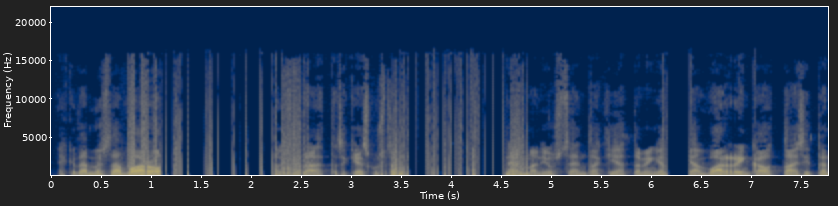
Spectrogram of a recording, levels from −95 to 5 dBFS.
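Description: Speech is repeatedly cut by an intermittent contact, a loose connection opening for about 1.16 s within 0.77–2.57 s, about 1.03 s within 3.30–4.75 s, and about 0.24 s within 6.11–6.38 s. The waveform collapses to a near-flat hiss floor, bracketed by crackle spikes that show as vertical broadband streaks on a spectrogram.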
